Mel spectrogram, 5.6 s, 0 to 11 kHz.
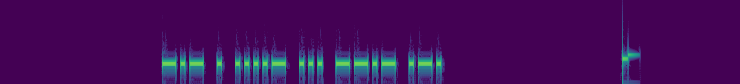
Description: Morse code, heard as a keyed tone, about 34 wpm, 700 Hz. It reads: KE4SQR
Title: USA Call Signs - 6 Characters - 2x Character Spacing - 35wpm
